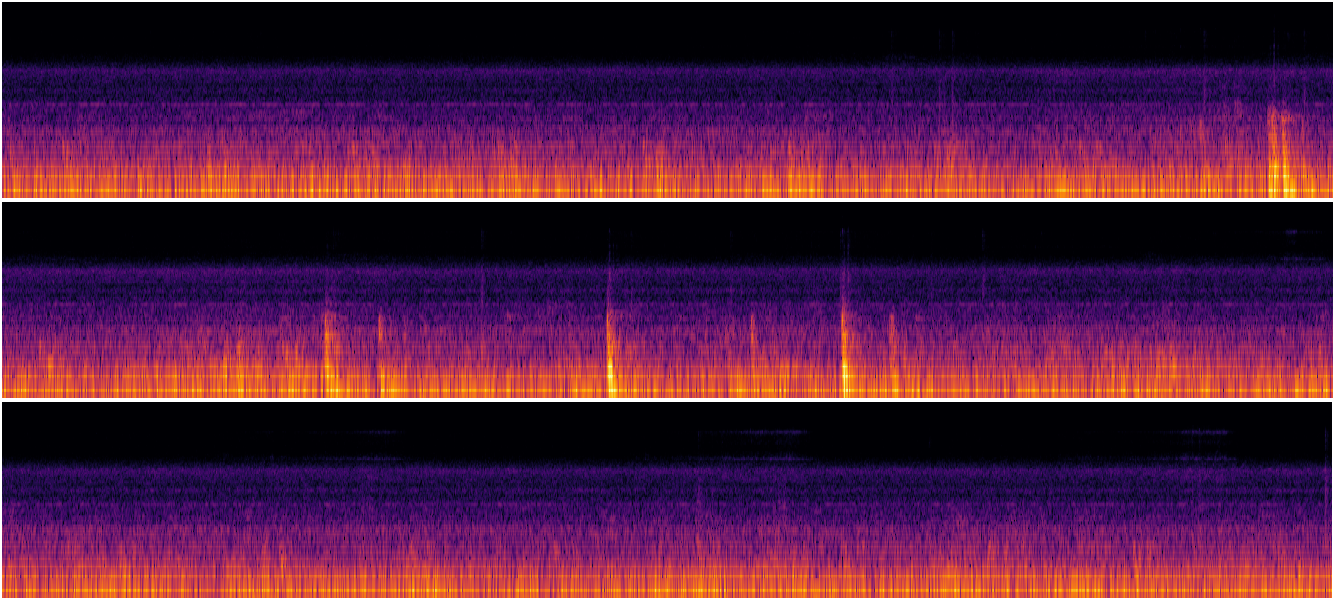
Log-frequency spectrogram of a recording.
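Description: Passenger train running, heard from inside the carriage: a steady low rumble of the wheels on the rails. Four sharp knocks come through it in the middle stretch.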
